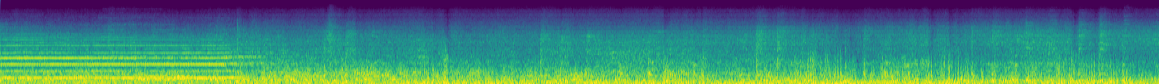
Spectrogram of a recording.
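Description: A locomotive horn sounds one long steady blast that ends about three seconds in. Under it, and after it, the moving passenger train rumbles steadily on the track with scattered wheel clicks.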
